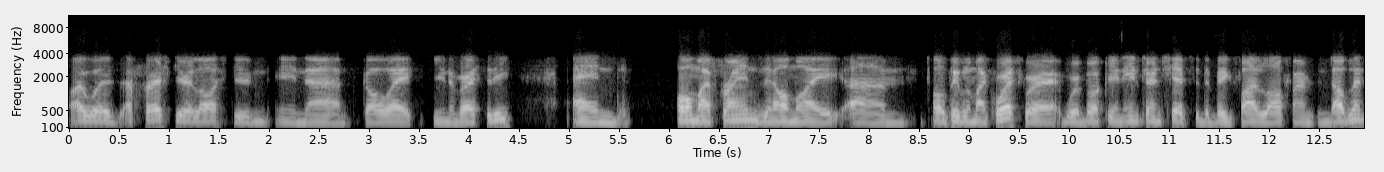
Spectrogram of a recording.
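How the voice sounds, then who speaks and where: With a west Irish accent, a man with a fairly low voice speaks at a fairly slow pace in a monotone, flat intonation. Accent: Irish, west coast. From west coast of Ireland. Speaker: camp counselor. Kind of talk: casual interview.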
